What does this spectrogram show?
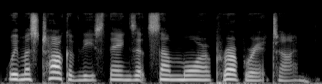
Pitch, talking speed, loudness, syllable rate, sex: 210 Hz, 205 wpm, -18 LUFS, 4.9 syllables/s, female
